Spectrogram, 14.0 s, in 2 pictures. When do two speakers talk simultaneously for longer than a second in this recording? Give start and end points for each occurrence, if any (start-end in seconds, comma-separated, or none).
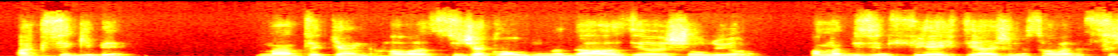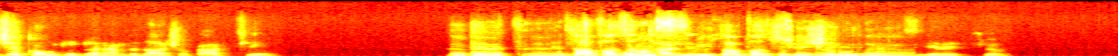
10.4-12.7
